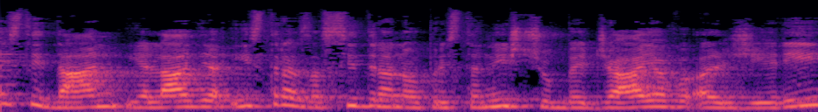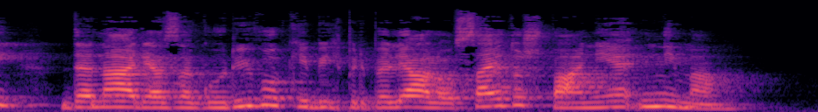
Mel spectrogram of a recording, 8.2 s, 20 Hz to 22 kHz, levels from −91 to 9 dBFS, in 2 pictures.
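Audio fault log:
Throughout: generation loss, most likely from the speech going through MP3 at 64 kbit/s around four times over. Nothing comes through above about 16.4 kHz, and the top end has that swirly, watery quality with hollow gaps in the spectrum. Consonant attacks come out soft and smeared. Every re-encode quantises again on a frame grid that doesn't line up with the previous pass, so the noise and dropouts pile up past what one 64 kbit/s pass would do.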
